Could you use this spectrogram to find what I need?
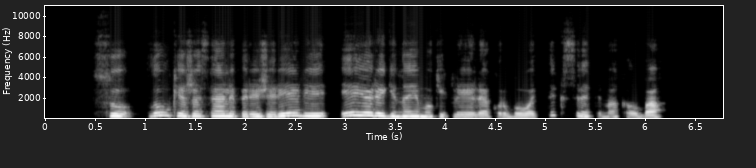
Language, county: Lithuanian, Šiauliai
